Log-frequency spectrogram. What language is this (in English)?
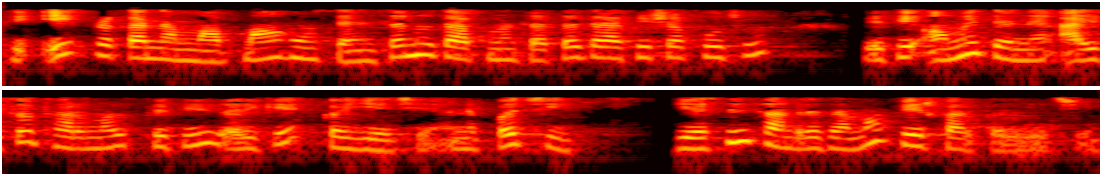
Gujarati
